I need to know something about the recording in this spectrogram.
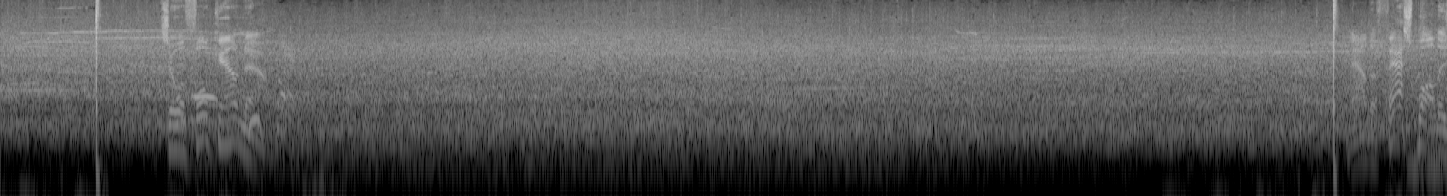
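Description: A ball smacks sharply into a catcher's mitt.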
